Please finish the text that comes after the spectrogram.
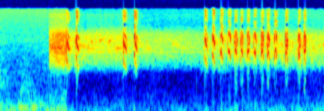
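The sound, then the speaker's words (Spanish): Bright, twittering song of a common linnet: a steady high buzzy trill broken by sharp chirps, then a rapid run of quick repeated notes toward the end, with no talking. “Fíjate, yo te he traído el canto de un pájaro que tiene un nombre del que se ha hecho mal uso, se ha abusado, porque se ha utilizado como eso, como un adjetivo despectivo, ¿verdad?”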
